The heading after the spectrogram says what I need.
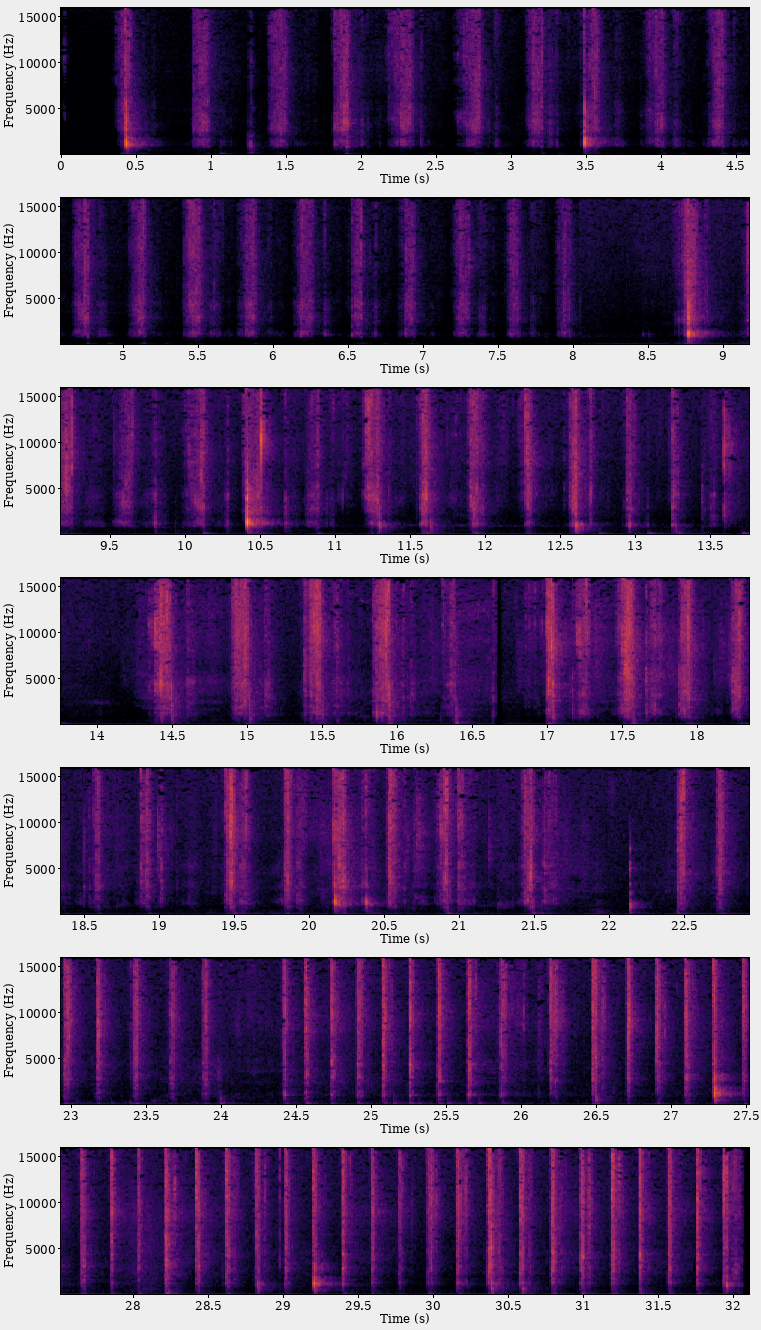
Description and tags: cutting a pile of pre sliced pile of vegetables with varied cutting techniques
